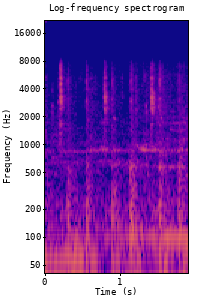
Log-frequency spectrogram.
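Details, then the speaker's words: Toyota Hilux SW4 on a lift, body rocked by hand: sharp higher-pitched tapping knocks about three to four per second from a worn sway bar end link, stopping when the link is held; link to be replaced. "Ó, dá para ouvir um estalo mais agudo e um tecttec. Bom, o tecttec só assim que você percebe, ó, a bieleta aqui comba problema."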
